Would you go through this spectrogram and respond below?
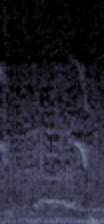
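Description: A rooster clucking at a Javanese market, a steady run of close clucks over busy crowd and market background noise.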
